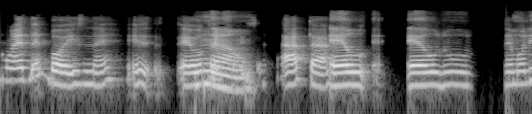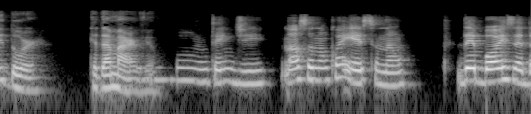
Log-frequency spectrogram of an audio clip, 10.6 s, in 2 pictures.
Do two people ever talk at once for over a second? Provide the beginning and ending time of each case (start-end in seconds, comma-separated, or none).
none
